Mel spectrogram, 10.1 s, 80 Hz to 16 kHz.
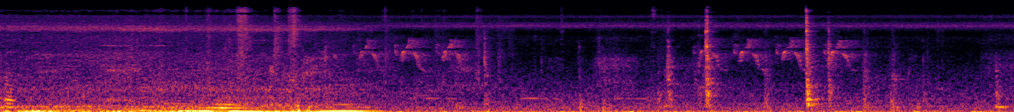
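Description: A few sharp clicks and knocks of metal parts and tools being handled on a Yamaha Kodiak 700 ATV's suspension during reassembly, the clearest about seven and eight seconds in. A low hum fills the first few seconds, and faint chirping of insects or birds runs in the background.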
